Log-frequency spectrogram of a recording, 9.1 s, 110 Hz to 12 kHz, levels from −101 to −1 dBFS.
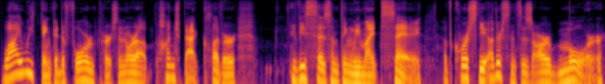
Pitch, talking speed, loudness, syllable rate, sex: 115 Hz, 160 wpm, -20 LUFS, 4.5 syllables/s, male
